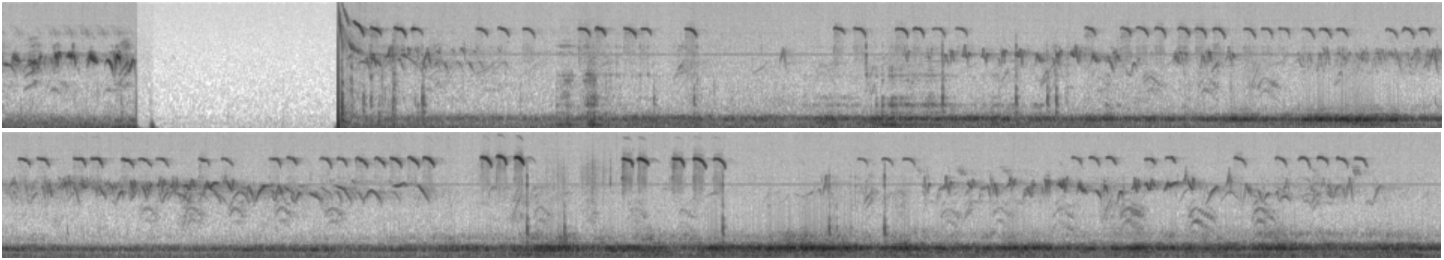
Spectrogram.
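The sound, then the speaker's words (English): Bird calling in a pasture: many short, high chirps repeat steadily throughout, sitting over a continuous low rumble that grows slightly louder toward the end. “Still a Blomquist pasture bird.”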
